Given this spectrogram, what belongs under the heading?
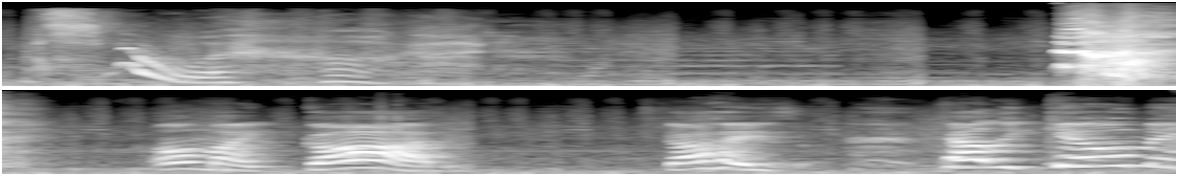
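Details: One loud explosive sneeze with a sharp intake of breath before it, amid talk and brief vocal sounds and faint background music, from a sneeze compilation.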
